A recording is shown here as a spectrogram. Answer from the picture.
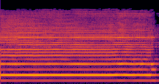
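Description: A male chanter holds one long, steady note at the end of a Vedic mantra line, amplified through a microphone.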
